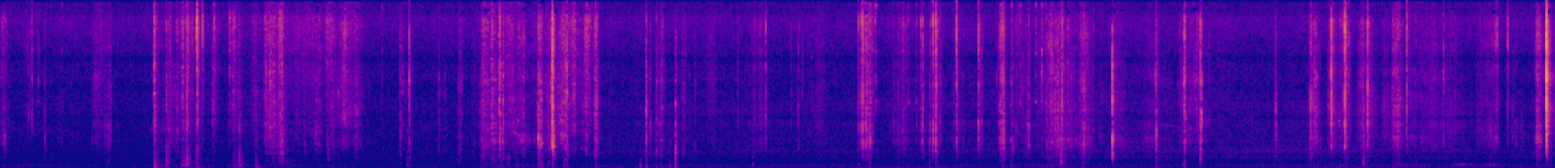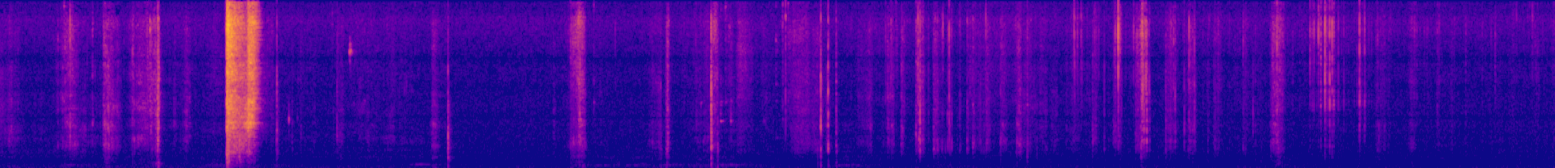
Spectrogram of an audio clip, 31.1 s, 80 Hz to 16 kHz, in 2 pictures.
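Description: Plastic back cover of a Samsung Galaxy A20 being pried and worked loose from the phone's frame by hand: scattered small clicks, scrapes and handling noise, with one loud sharp double click a little past halfway.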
